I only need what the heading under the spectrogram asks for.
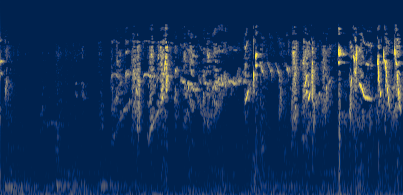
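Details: After a quiet opening second, a kept white-throated (ak gerdan) goldfinch breaks into rapid twittering song, mixing sharp chips, buzzy rattles and sweet rising whistles that grow louder and more crowded toward the end.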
